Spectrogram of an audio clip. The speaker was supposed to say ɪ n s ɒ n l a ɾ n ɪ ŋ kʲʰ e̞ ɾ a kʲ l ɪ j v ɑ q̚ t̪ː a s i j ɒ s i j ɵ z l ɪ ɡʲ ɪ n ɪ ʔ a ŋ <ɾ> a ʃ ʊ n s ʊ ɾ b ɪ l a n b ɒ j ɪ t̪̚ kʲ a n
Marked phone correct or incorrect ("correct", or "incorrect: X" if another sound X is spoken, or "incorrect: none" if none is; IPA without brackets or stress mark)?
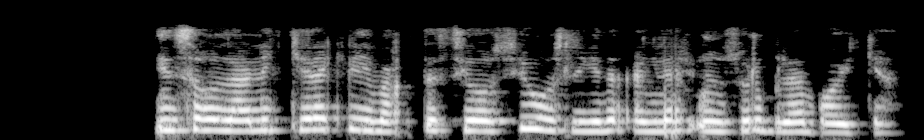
incorrect: l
